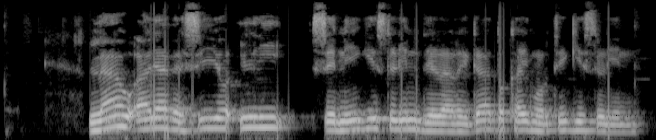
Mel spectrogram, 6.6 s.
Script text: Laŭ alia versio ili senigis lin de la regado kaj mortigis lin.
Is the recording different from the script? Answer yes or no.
no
